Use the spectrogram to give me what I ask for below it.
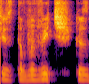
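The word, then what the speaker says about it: VVitch: So like the witch is not the witch is the vich cuz it's it's two v's to be more Yes.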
